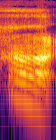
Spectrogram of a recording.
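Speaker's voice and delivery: high loud cry from below; mock scream from the pit. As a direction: let out a high loud yell. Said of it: "you hear him scream".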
